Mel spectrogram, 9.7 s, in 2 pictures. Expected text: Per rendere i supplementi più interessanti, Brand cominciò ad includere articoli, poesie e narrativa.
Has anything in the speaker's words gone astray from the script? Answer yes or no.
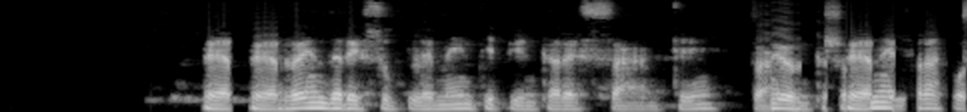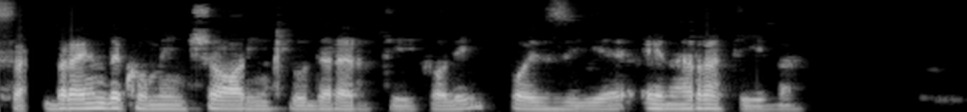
yes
